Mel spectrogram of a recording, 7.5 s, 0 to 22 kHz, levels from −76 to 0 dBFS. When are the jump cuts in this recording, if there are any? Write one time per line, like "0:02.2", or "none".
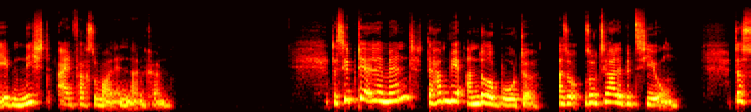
none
